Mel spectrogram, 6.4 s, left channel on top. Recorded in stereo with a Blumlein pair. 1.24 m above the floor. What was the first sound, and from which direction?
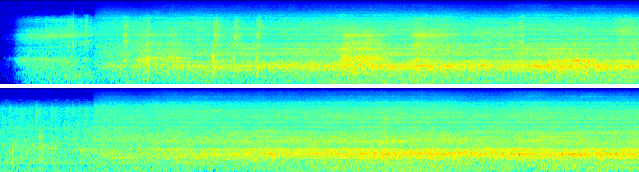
A hair dryer, 40° right.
